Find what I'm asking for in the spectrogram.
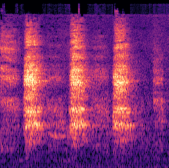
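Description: A child panting after hopping up and down, three heavy, breathy exhalations spaced evenly and heard up close, with no talking.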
